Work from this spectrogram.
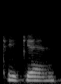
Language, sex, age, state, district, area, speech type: Punjabi, female, 30-45, Punjab, Rupnagar, urban, conversation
